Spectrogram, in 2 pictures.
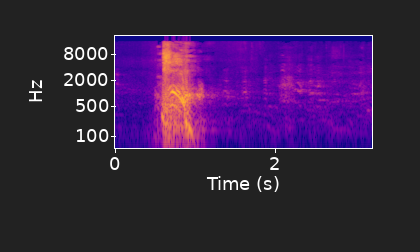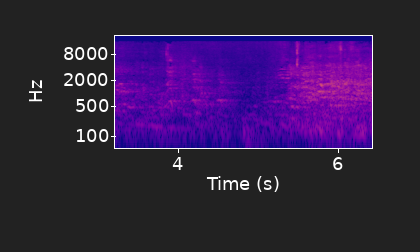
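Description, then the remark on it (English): A single loud, sharp sneeze bursts out near the start, followed by quiet murmuring and faint rustling, with soft voices returning toward the end. “I'm going to sneeze.”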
